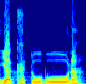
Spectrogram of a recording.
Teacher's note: panjangkan bu sepanjang 2 harakat karena ia mad tabi'i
